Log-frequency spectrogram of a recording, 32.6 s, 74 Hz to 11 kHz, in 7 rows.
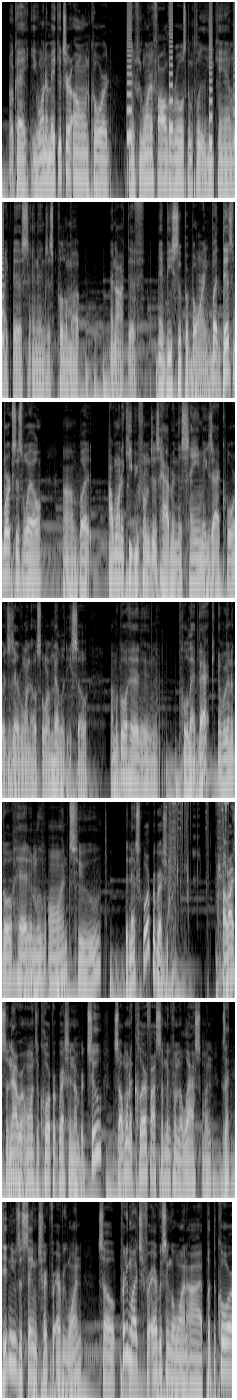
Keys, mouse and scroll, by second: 4.6 double click, 4.8 ctrl+click, 5.5 ctrl+right click, 5.8 ctrl+click, 7.2 ctrl+shift+Up, 13.1 Delete, 13.7-14.5 scroll down 1, 14.5 scroll down 1, 14.5 scroll up 1, 14.7-15.2 scroll down 1, 15.3 right click, 16.3 ctrl+z, 16.9 ctrl+alt+z, 17.1 ctrl+alt+z, 17.3 ctrl+alt+z, 17.5 ctrl+alt+z, 17.7 ctrl+alt+z, 17.9 ctrl+alt+z, 18.0 ctrl+alt+z, 18.4 ctrl+alt+z, 18.6 ctrl+alt+z, 18.8 ctrl+alt+z, 19.0 ctrl+alt+z, 19.2 ctrl+alt+z, 19.4 ctrl+alt+z, 19.6 ctrl+alt+z, 19.8 ctrl+alt+z, 20.0 ctrl+alt+z, 21.2 right click, 21.2-21.8 scroll up 1.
